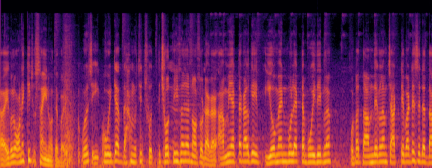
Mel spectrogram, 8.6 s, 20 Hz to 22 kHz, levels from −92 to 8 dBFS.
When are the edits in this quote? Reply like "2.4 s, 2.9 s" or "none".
1.6 s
